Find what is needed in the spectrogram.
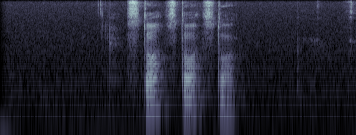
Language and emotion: Russian, neutral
